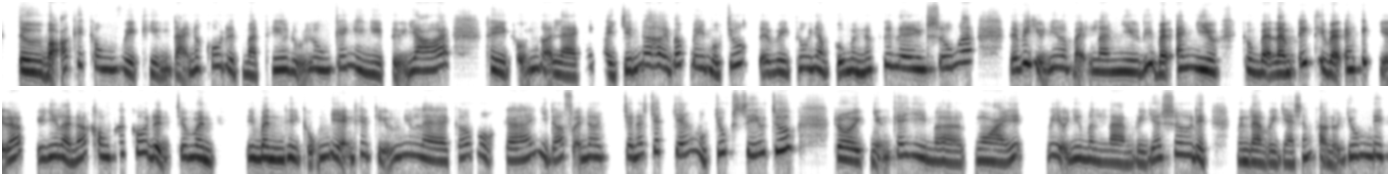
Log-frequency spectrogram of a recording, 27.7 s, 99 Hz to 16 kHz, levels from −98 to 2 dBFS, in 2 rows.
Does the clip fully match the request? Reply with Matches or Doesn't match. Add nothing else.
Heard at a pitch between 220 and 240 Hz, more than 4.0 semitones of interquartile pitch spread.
Doesn't match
